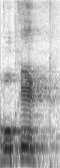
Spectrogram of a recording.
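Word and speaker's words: bouquet: bunch of flowers ना बोके of flowers तो हम ये वर्ड यूज़ करी बोके बी ओ यू क्यू ई टी लिखबो बोकेट किंतु प्रोनाउंसिएशन हो बोके ओके ए फ्लावर्स कलेक्टिव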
